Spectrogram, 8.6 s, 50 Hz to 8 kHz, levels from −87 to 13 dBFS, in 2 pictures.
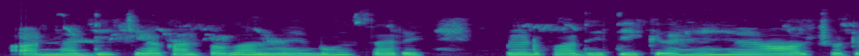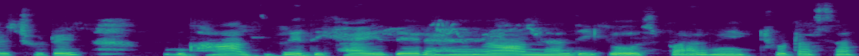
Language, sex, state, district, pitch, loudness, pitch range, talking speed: Hindi, female, Chhattisgarh, Sarguja, 240 Hz, -16 LUFS, 230-245 Hz, 215 wpm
